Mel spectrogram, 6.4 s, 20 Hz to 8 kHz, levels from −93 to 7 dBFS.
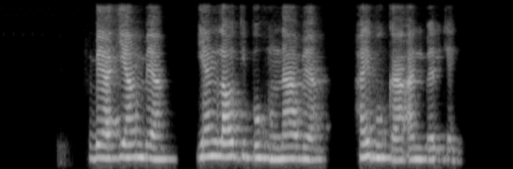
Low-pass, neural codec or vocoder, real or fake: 7.2 kHz; codec, 16 kHz, 0.9 kbps, LongCat-Audio-Codec; fake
